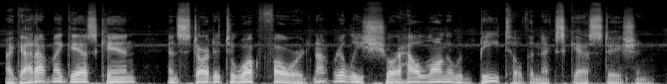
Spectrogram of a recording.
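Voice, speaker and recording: A man reading a first-person scary story in a measured, deliberate way with dramatic pauses. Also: lowish voice, very animated. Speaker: narrator reading scary stories.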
